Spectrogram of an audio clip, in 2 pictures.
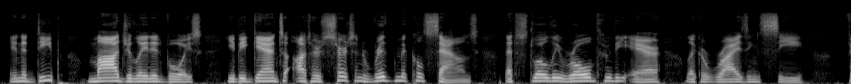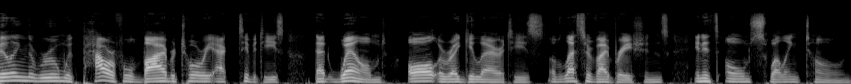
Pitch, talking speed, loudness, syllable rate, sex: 125 Hz, 145 wpm, -23 LUFS, 4.9 syllables/s, male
